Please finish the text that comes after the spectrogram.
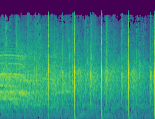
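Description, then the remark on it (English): A church audience at New Life cheers and whoops, with a busy wash of clapping and several sharp, louder claps standing out at roughly half-second intervals. The cheering is fullest at the start. “So, hey, listen, I just need to know right now how many of you guys are excited to be at church worshiping Jesus today? Come on, let me hear you.”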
